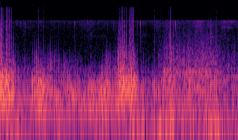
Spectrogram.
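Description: Heavy wind buffeting the microphone, coming in repeated gusts.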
